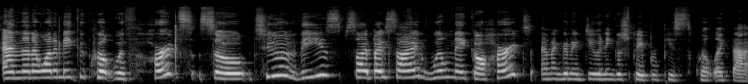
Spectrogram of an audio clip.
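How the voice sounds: Speaking at a moderate pace, a woman has a high pitch and a fairly bright tone.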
